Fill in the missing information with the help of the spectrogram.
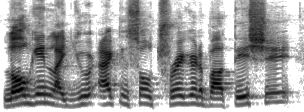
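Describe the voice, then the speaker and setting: Reacting on stream to a podcast clip, a man in his 20s rambles in slangy, casual commentary and keeps asking his chat "you feel me." He speaks at a moderate pace in a high-pitched voice.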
